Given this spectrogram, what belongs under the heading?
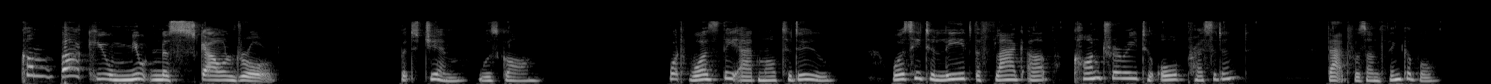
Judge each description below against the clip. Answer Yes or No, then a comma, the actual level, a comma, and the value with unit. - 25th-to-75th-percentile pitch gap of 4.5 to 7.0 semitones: Yes, average, 5.0 semitones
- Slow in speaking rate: Yes, slow, 115 wpm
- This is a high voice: Yes, high, 215 Hz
